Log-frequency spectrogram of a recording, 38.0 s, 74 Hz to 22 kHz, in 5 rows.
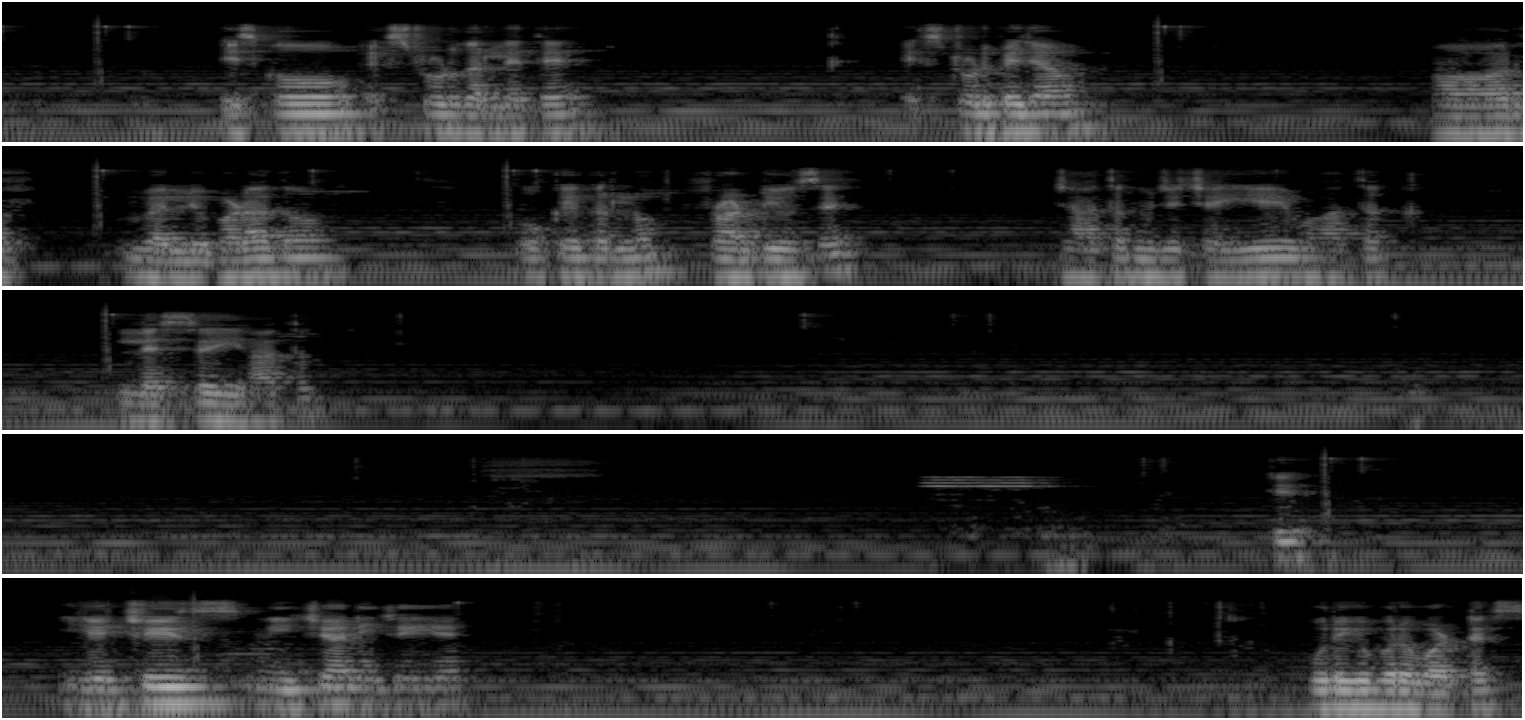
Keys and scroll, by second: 11.2 f, 22.6 p, 24.3 F3, 33.4 f, 37.0 ctrl+z.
